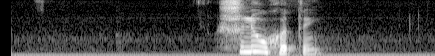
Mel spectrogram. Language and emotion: Russian, angry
